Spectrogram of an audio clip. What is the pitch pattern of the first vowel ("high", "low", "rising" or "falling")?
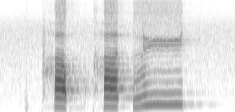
low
